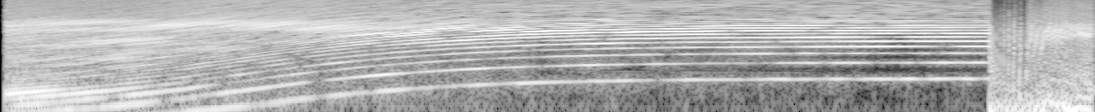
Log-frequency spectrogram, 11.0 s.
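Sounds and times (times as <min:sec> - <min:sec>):
irritating sound: 0:00.0 - 0:05.6, 0:06.9 - 0:10.9.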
